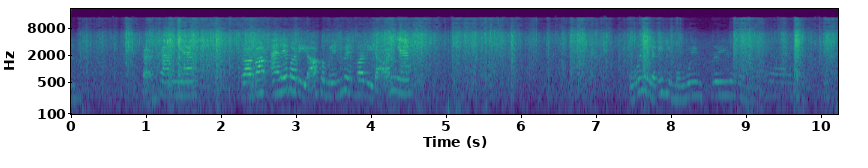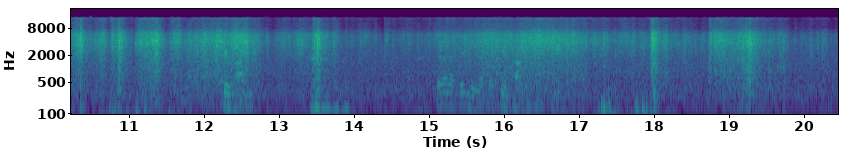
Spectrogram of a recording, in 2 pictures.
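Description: Fabric rustles as clothes are handled.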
